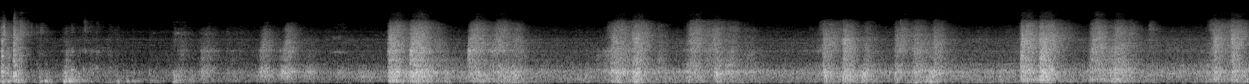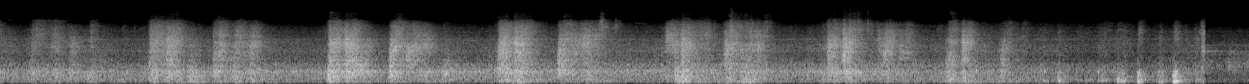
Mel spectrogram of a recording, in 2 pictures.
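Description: An Amrit Bharat Express running on its inaugural Thiruvananthapuram North to Charlapalli journey, with rhythmic clickety-clack of wheels over rail joints repeating in regular bursts against a steady rolling rumble, heard from on board.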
